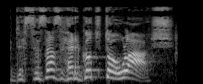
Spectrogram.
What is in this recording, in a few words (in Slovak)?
sms hlásky cz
